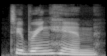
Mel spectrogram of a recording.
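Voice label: "to bring him", English, female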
